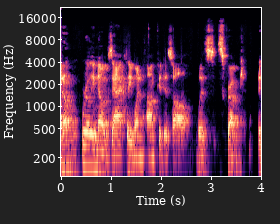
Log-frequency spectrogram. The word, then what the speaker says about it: Oncadizol: Oncanz- Oncadizol. O N C A D I Z O L. It's like oncologist. Just like oncologist, only you add the end of fenbendazole, oncadizol.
